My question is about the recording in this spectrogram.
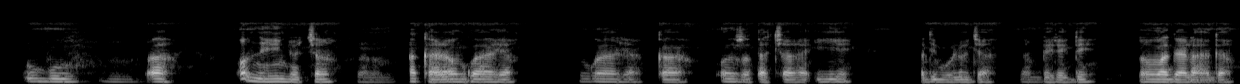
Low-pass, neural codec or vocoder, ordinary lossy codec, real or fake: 7.2 kHz; codec, 16 kHz, 16 kbps, FunCodec, trained on Chinese and English, 50 frames a second; none; fake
